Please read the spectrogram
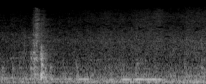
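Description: The laser head carriage of a DIY CO2 laser cutter being slid by hand along its gantry rail: a low rumbling slide with a short click about half a second in.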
